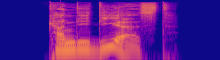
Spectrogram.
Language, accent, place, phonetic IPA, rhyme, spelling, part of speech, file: German, Germany, Berlin, [kandiˈdiːɐ̯st], -iːɐ̯st, kandidierst, verb, De-kandidierst.ogg
- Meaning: second-person singular present of kandidieren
